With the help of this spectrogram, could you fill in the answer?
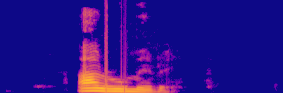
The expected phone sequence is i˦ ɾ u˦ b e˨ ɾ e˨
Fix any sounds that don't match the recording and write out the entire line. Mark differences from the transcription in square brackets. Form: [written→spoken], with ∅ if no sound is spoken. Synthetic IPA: [i˦→a˦] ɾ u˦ [b→m] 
